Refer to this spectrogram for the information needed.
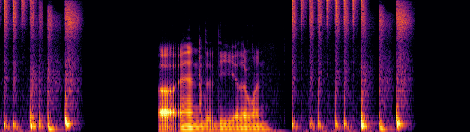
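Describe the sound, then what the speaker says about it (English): Stock FL Studio drum patterns forming a drum intro: quick bursts of crisp hits in two short runs, separated by a brief spoken line. "The drum intro are consisted of just normal drums from the packs from just the stock FL Studio drums"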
